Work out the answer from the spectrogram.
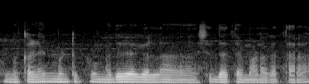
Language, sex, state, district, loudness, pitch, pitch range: Kannada, male, Karnataka, Raichur, -17 LUFS, 115 Hz, 110-120 Hz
